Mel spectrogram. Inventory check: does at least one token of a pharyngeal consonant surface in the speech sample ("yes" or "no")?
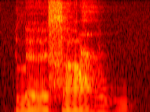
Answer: yes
